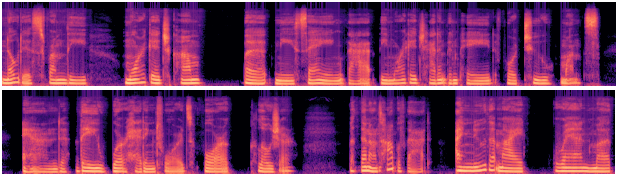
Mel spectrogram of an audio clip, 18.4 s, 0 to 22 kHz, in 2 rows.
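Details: Adult woman, a full-time family caregiver since age 29, with a self-reported stutter; real, unscripted speech; stuttering.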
